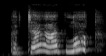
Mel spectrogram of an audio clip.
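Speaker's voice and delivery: put-on high, pleading kid voice; a kid begging dad to look; whiny high "but Dad"; child protest.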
